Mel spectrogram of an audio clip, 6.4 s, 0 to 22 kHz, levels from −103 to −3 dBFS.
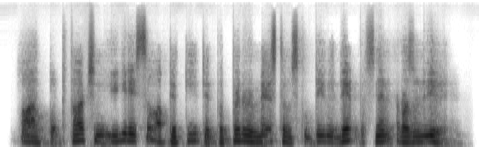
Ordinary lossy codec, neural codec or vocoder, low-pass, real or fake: none; codec, 44.1 kHz, 0.9 kbps, DAC; 19.8 kHz; fake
